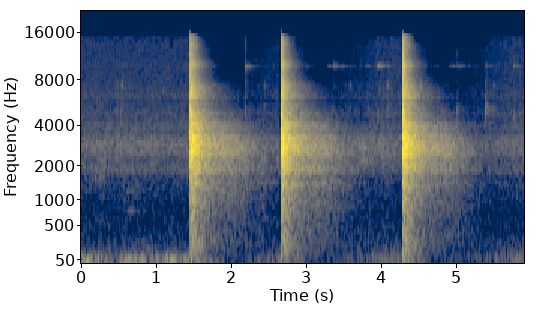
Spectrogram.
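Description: Three pistol shots, spaced about a second to a second and a half apart, each ringing with echo in an enclosed indoor range.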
